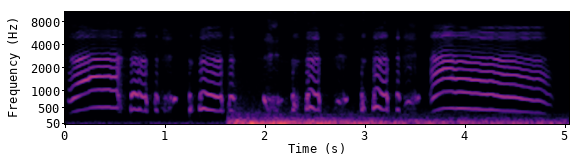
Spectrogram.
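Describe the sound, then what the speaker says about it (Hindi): An infant cries in repeated wailing bursts, loud and close, with a rumbling broadband noise rising beneath the later cries. "बच्चे के रोने की आवाज"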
